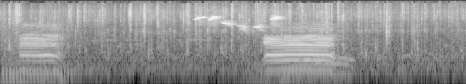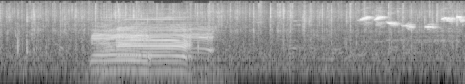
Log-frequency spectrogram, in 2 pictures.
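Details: Herd of thousands of tame cows and oxen walking peacefully to their resting place outdoors: three drawn-out harmonic moos, the last slightly rising, spaced several seconds apart, with brief high bird chirps between them.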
